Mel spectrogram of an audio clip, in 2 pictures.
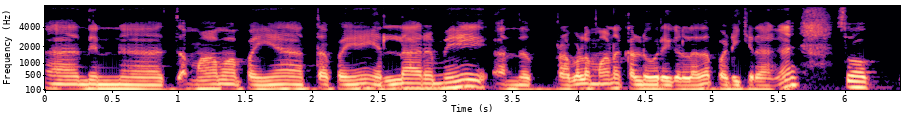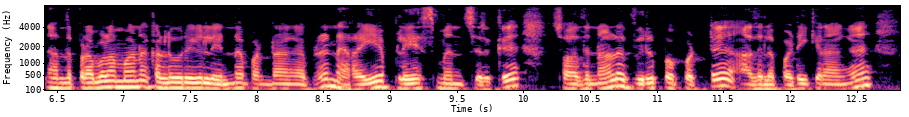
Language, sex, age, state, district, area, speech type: Tamil, male, 30-45, Tamil Nadu, Tiruppur, rural, spontaneous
